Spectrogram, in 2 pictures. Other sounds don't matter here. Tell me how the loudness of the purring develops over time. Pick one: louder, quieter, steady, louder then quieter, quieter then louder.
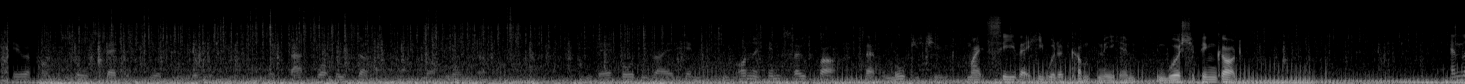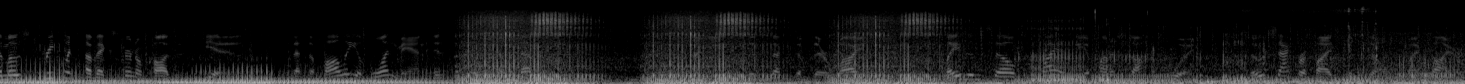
louder.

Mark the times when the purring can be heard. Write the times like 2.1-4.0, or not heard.
0.0-29.2.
